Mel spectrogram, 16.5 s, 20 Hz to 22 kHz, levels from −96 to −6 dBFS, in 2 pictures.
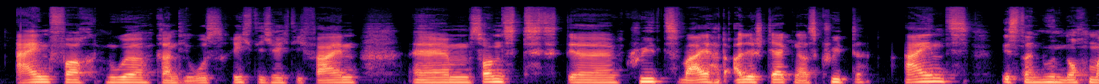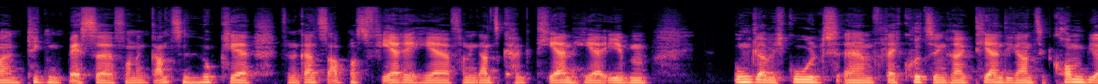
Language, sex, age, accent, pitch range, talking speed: German, male, 20-39, German, 105-120 Hz, 190 wpm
